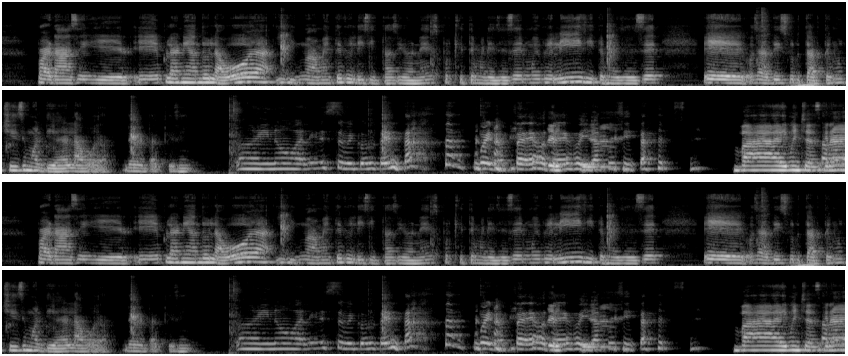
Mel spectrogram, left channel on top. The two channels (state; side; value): quieter; right; 3.2 dB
